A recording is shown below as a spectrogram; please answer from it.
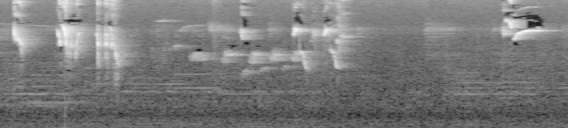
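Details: Orange-headed thrush, a prized gacor champion songbird, singing a varied run of high whistled and scratchy phrases, sharp bursts at the start, mid-pitched warbled notes in the middle, then a bright rising whistle near the end.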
